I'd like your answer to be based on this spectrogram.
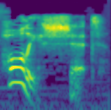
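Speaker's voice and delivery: slow, drawn-out, high-pitched amazement; stunned. Real, not acted. Host hears friend hasn't heard the song, stunned. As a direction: stretch it out in disbelief.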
